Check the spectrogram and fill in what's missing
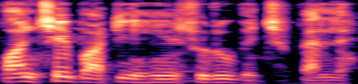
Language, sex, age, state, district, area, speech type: Dogri, male, 60+, Jammu and Kashmir, Udhampur, rural, spontaneous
